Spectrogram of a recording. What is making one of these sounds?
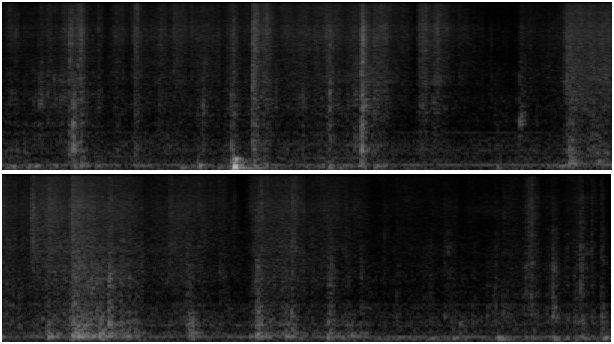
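A cardboard box is handled and tapped on a table.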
